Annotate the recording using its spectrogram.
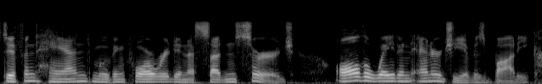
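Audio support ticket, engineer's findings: Nothing stood out on listening; the speech, carried over the AMR wideband (HD Voice) codec at 23.05 kbit/s, gave no symptom worth logging.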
